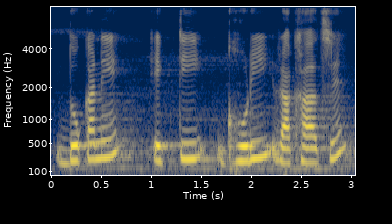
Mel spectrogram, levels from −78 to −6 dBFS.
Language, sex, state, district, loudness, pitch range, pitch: Bengali, female, West Bengal, Cooch Behar, -17 LUFS, 225-270 Hz, 230 Hz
